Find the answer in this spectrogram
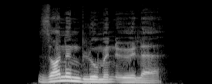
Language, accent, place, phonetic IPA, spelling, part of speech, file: German, Germany, Berlin, [ˈzɔnənbluːmənˌʔøːlə], Sonnenblumenöle, noun, De-Sonnenblumenöle.ogg
- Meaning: 1. nominative/accusative/genitive plural of Sonnenblumenöl 2. dative of Sonnenblumenöl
